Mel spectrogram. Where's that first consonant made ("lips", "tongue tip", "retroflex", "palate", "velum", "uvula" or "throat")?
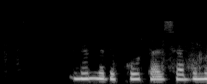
tongue tip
